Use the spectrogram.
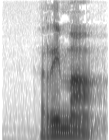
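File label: "rema", Sicilian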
